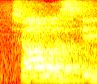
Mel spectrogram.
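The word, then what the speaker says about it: Chomsky: दृष्टि से देखने पर कुछ लोग इसे चोम्स्की कहते हैं, चामस्की कहते हैं। इस प्रकार कहते हैं चामस्की या चोम्स्की या चौमस्की एक ही शब्द है।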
